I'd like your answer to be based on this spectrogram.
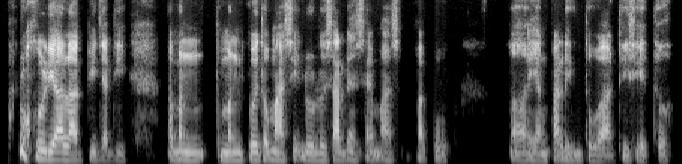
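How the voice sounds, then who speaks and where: Man, gravelly husky voice, casual storytelling, acts out quotes. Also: mid-range voice, little pitch movement, normal speed, dry recording. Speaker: devotional sharing participant. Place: online video call.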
